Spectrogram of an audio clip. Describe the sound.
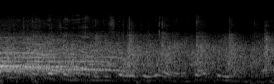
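An audience claps steadily for a few seconds for a boy being given a USC Rose Bowl championship jersey, a dense crackle of many hands that holds fairly loud and eases off slightly, with some voices calling out underneath early on.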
